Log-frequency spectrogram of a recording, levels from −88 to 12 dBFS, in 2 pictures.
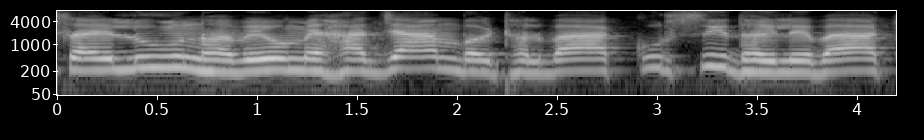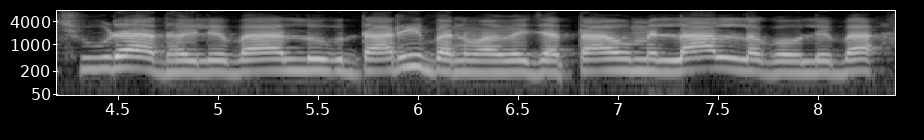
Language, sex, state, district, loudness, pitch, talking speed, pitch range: Bhojpuri, female, Bihar, East Champaran, -17 LUFS, 205 Hz, 135 wpm, 195-220 Hz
